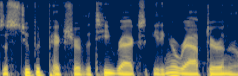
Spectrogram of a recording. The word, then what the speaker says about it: TRX: everyone's like can't pronounced T-Rex no I'm it's pronounced T-Rex oh I'm so stupid I didn't know that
